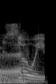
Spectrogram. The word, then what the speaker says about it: Zooey: i'll try nasty again because she pronounces her name zoey but there's two o's so how would you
